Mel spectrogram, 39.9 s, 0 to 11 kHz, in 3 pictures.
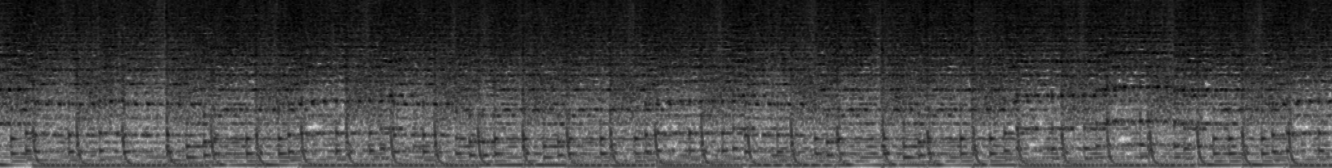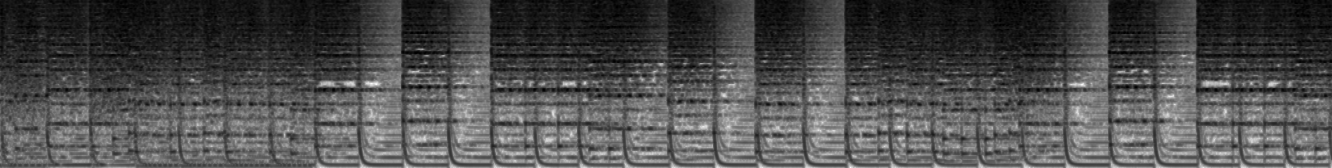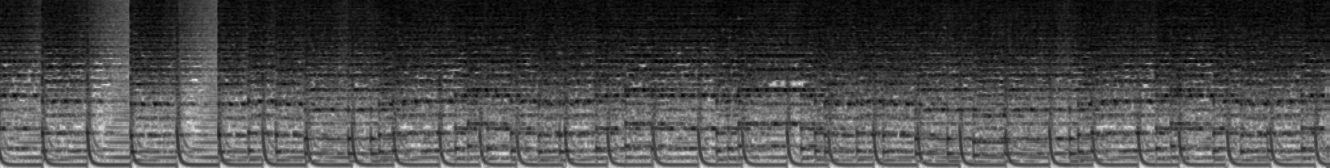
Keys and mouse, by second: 1.3 KP_6, 6.6-9.3 drag, 9.3 KP_1, 10.6 s, 14.6 click, 15.9 KP_8, 18.6-21.2 drag, 23.2 click, 28.6 KP_4, 29.9 KP_2, 34.6 click.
